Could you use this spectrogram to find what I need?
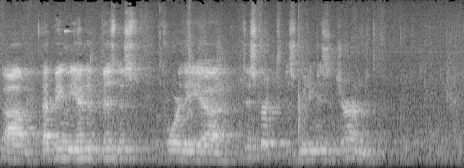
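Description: A man speaks into a microphone through loudspeakers in a large echoing hall.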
